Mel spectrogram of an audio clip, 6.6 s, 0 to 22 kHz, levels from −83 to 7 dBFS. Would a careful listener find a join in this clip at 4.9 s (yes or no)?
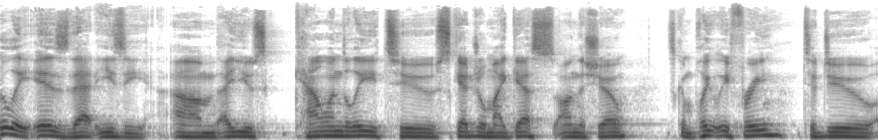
no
